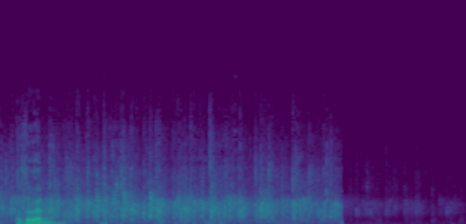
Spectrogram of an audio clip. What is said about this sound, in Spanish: Dale un aplauso al Espíritu Santo y que el Señor les bendiga.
